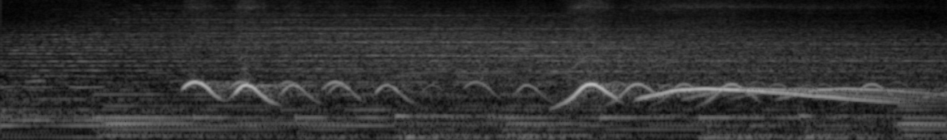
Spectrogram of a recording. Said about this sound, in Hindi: जैसा कि पड़ोसियों ने बताया था यह आवाज़ आई और ठीक तीन बजकर सात मिनट पर ख़त्म हो गई ये सीटी की आवाज़ हर रोज़ आती है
